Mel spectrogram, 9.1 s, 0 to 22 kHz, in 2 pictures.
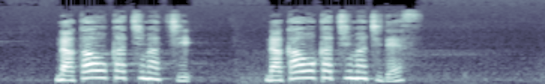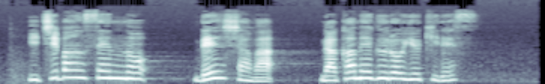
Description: ‘«Œ³’ˆÓŠ«‹N•ú‘—‚Ì•t‘Ñ‚Í–³‚Aƒtƒ‹‚Ì“ïˆÕ“x‚Í•’Ê‚Å‚·B2”Ôü‚Ì•û‚ªAƒtƒ‹–Â‚è‚â‚·‚¢‚Å‚·B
